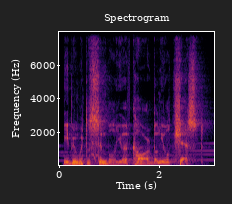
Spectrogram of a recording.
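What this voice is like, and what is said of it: Deep, loud booming character voice. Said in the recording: “came a booming voice. It was loud but somehow comforting, like the voice of James Earl Jones or Michael Clark Duncan ... deep voice”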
